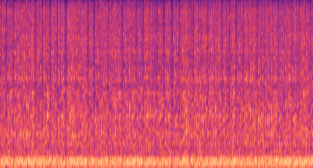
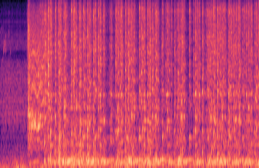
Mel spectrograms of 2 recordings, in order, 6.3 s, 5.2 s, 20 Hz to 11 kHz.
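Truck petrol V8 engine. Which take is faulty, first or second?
second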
